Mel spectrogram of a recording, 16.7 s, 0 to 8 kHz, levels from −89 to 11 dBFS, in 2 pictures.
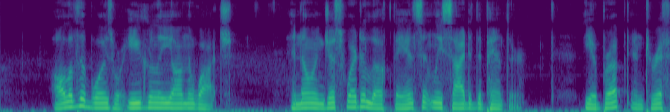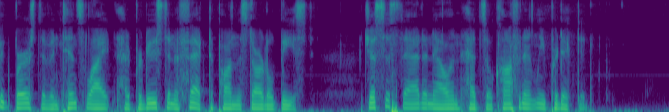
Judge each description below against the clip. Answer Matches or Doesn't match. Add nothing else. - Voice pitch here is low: Matches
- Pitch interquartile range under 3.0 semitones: Matches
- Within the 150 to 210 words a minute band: Matches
